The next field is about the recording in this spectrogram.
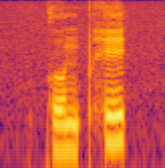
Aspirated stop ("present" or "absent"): present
